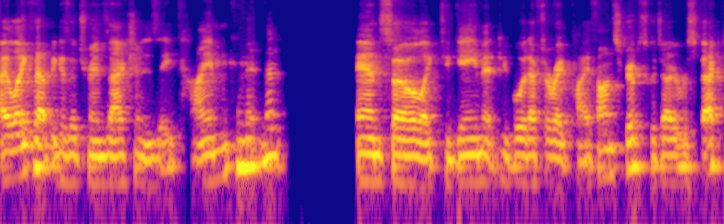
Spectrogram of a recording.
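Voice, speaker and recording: At a moderate pace, a man with fairly low pitch uses lively intonation in an ordinary speaking voice. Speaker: developer presenting own project. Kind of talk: online presentation.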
